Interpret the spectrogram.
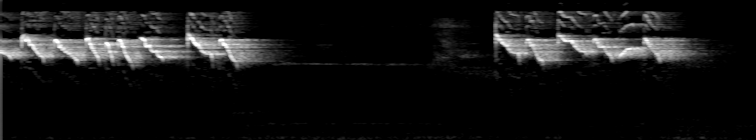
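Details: Rival-luring song of a white-eye in top form: rapid cascades of high, sweet, falling whistled notes, a long opening run, a quiet gap of about two seconds, then another burst.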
